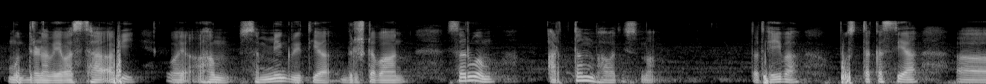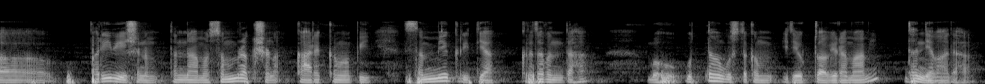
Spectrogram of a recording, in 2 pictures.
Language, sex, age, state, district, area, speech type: Sanskrit, male, 30-45, Karnataka, Dakshina Kannada, rural, spontaneous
